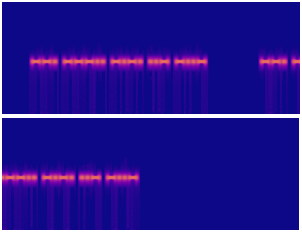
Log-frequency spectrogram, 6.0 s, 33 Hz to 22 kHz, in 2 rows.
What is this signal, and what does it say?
Morse code, heard as a keyed tone, about 46 wpm, 700 Hz. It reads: G8CUX G8CUX
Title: DXCC-100 Call Signs - 5 Characters - Repeated 2x - 45wpm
